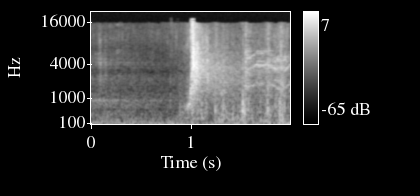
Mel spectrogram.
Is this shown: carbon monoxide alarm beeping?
no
